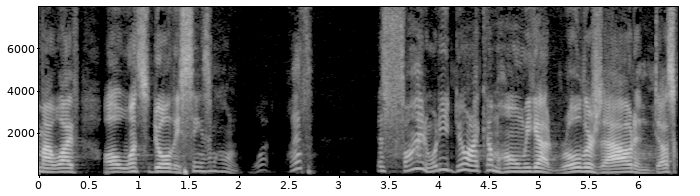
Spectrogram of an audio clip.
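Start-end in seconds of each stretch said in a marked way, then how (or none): 2.1-4.3 high-pitched baffled husband's protest; mock bewilderment. Husband faced with his wife's projects, mock bewildered. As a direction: act out a put-upon husband, pitched up high.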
